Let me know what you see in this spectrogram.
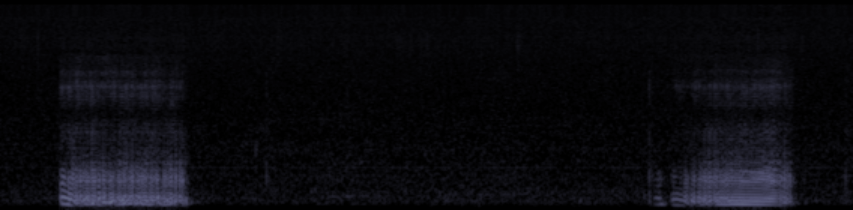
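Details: A sleeping pug puppy snoring: two loud, rattling inhaled snores about five seconds apart, each lasting about a second, with quiet room noise between.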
